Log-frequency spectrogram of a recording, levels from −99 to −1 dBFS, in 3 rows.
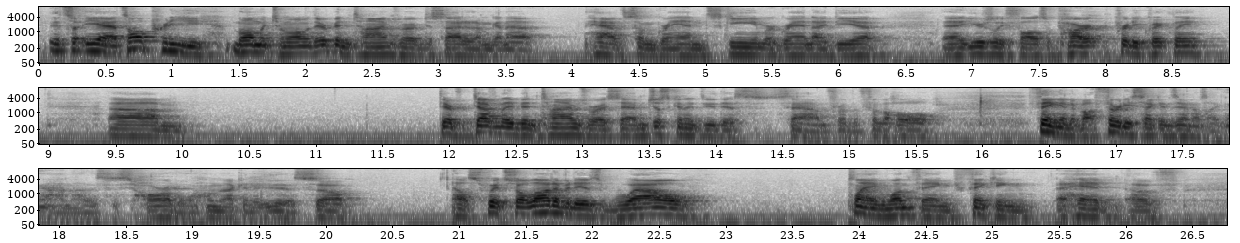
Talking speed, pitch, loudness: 195 wpm, 100 Hz, -20 LUFS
